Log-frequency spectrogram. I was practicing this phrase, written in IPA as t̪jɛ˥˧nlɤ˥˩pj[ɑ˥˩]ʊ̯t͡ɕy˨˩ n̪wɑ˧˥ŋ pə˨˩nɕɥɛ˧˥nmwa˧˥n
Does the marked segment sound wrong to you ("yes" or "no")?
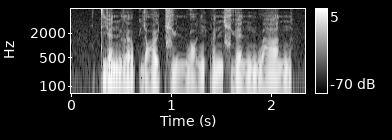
yes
